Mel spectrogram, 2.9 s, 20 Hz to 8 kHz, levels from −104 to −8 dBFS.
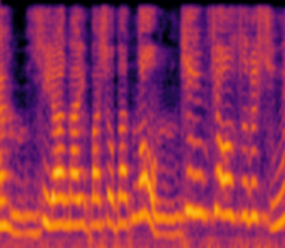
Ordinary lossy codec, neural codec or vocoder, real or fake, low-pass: none; codec, 16 kHz, 2 kbps, FunCodec, trained on LibriTTS, 25 frames a second; fake; 7.2 kHz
